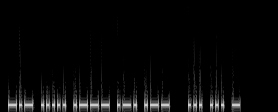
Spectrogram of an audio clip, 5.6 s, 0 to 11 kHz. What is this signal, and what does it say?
Morse code, heard as a keyed tone, about 22 wpm, 700 Hz. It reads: K5JRW SST
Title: K1USN SST QSO Practice - 22wpm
